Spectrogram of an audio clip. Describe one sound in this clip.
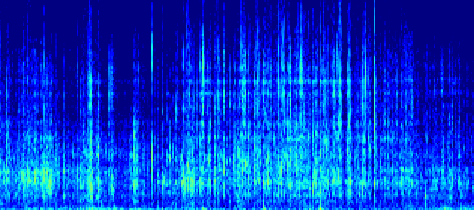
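Silicone scrubber gloves rub and rustle close to a microphone.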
